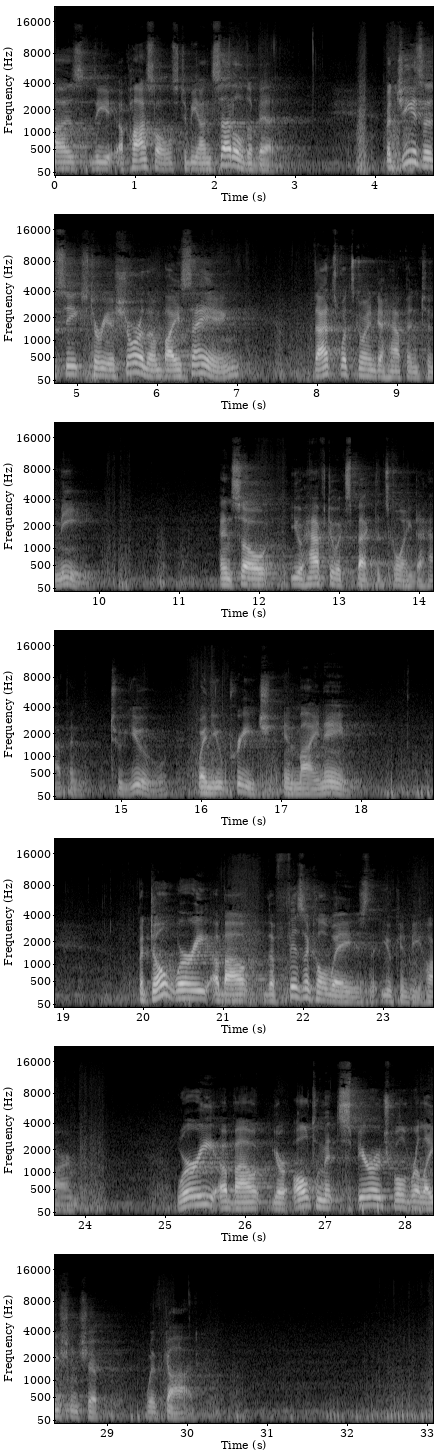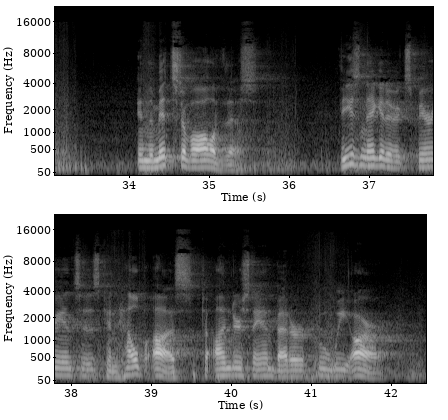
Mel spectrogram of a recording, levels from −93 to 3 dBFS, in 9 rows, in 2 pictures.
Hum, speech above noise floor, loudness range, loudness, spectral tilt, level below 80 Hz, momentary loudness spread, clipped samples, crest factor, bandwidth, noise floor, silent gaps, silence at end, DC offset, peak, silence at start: none; 28 dB; 8 LU; -30 LUFS; -5.5 dB/octave; -64 dBFS; 21 LU; under 0.1%; 20 dB; 16 kHz; -58 dBFS; none; 0.05 s; under 0.1%; -12 dBFS; 0 s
